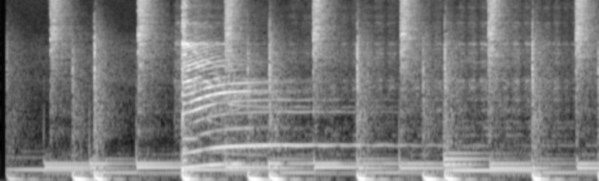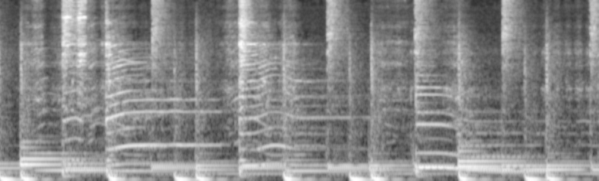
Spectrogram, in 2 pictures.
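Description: Bluesy guitar music with steady drum beats plays throughout, with no animal sound.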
